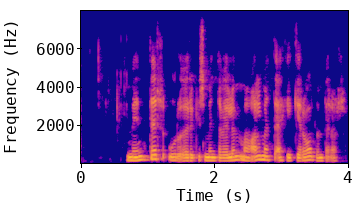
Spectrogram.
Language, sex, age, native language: Icelandic, female, 30-39, Icelandic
